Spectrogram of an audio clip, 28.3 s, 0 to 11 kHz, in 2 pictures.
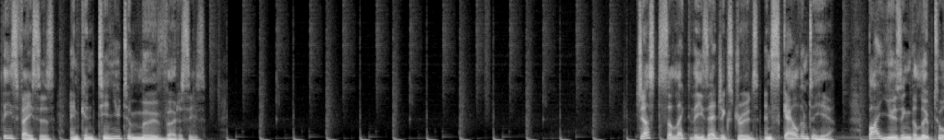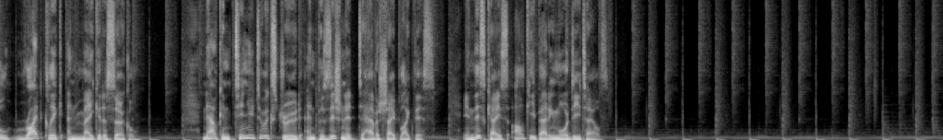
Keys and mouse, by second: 0.3 click, 0.6 ctrl+middle click, 0.8 ctrl+click, 1.0-2.9 middle drag, 1.3 x, 2.9 click, 3.0 shift+middle click, 3.3 typing, 3.4 click, 3.6 middle click, 4.0 alt+shift+click, 4.1-5.1 middle drag, 5.1-6.4 drag, 6.4 ctrl+middle click, 6.4 typing, 7.4 ctrl+click, 7.8 ctrl+click, 8.4-9.4 drag, 10.2 click, 10.3-14.0 middle drag, 10.7 KP_7, 11.7 e, 14.0-17.4 right drag, 16.5-19.5 typing, 17.4-22.5 drag, 20.3 ctrl+f, 21.4 middle click, 21.4 right click, 22.0 shift+middle click, 22.0 shift+right click, 22.8-25.2 middle drag, 23.3 e, 25.0 1, 25.2 ctrl+click, 26.2 middle click, 26.2 ctrl+click, 27.0 shift+middle click, 27.2 shift+z, 27.4 shift+click, 27.6 shift+z, 28.0 shift+z, 28.0 middle click, 28.1 click.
